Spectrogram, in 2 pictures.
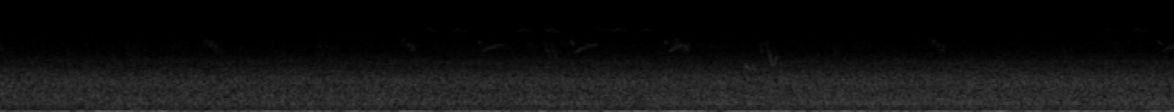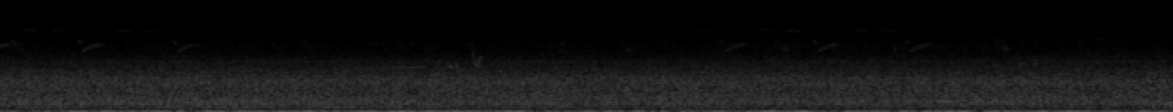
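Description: Small birds chirping, short high notes that come in little runs every second or two, over a steady low rumble and rushing background.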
